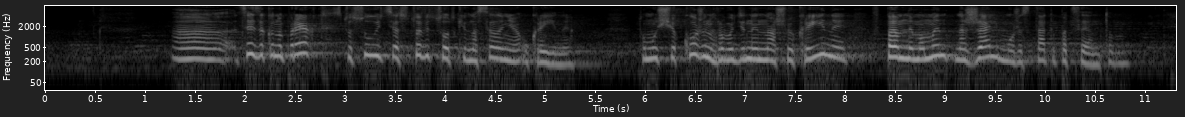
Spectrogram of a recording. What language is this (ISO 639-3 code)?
ukr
